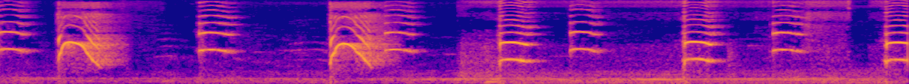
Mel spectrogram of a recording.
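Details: Mouse-deer, a clear recording meant for luring: two long arched squeals rising then falling, followed by a run of short, bright, harmonic-rich notes repeated about once a second over a low steady hum.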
